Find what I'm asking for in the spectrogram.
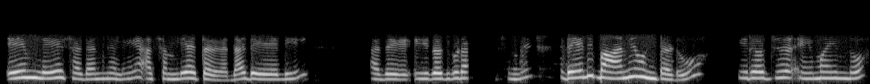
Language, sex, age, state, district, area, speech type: Telugu, female, 18-30, Telangana, Ranga Reddy, urban, conversation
